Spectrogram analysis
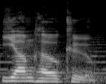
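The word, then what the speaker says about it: Younghoe Koo: right answer is kicker young way coo properly pronounced young hoku not because of his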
